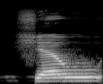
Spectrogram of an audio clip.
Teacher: اس پہ آپ نے ہونٹ گول کرنے ہیں، واولین ہے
